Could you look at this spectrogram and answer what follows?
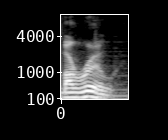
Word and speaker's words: Maru: okay, how do you say her name? Okay, so it's... yeah, I've been saying it right. It's Maru.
